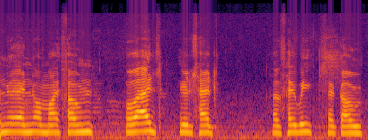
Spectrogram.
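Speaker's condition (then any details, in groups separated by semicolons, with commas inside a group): Cerebral palsy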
